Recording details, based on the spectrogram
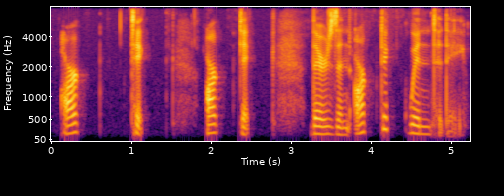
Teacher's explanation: there's 2 K sounds but you won't hear either sound your tongue goes to the K position though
